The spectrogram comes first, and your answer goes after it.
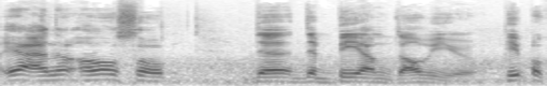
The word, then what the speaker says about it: BMW: but people call it bmw uh but it's it's actually in in german again the w is pronounced as a v sound so they just say bmv yeah and it okay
